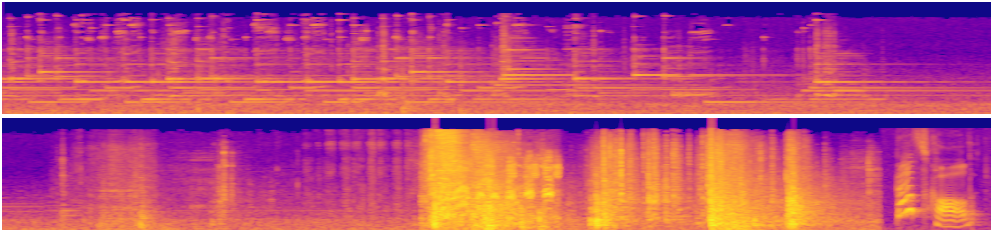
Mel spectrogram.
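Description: Jack-in-the-box music box being cranked, plinking a tune in single notes that stops about six seconds in. A few faint clicks follow, then three loud, sudden noisy bursts near the end.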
